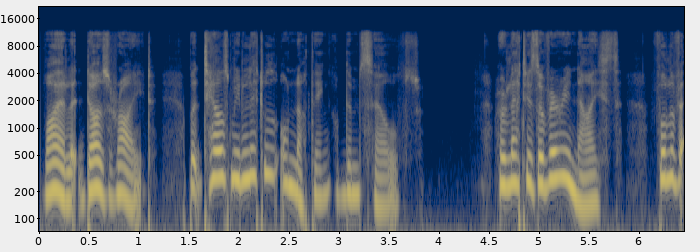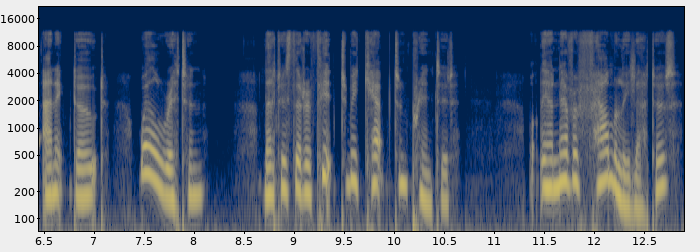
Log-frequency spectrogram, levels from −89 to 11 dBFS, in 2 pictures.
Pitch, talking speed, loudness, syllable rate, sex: 210 Hz, 165 wpm, -18 LUFS, 5.8 syllables/s, female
